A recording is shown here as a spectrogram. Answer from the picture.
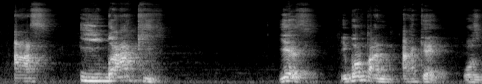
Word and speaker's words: Igbanke: That name Ibank is originally pronounced as Ibaki. Yes, Ibank and A was joined together and that is Ibaki.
